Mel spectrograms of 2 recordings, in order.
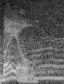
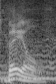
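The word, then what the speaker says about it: Bayle: Some guys, especially from the South, pronounce it Bale. Mike Bale. It's Bale, and he is on the gas, lapping another rider.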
